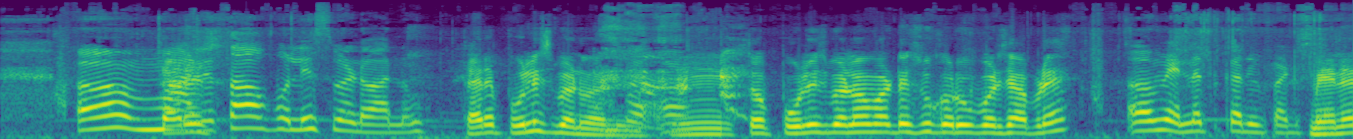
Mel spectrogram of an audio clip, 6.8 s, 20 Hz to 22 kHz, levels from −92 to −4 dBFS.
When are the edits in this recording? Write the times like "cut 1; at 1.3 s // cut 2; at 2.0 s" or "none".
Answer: none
